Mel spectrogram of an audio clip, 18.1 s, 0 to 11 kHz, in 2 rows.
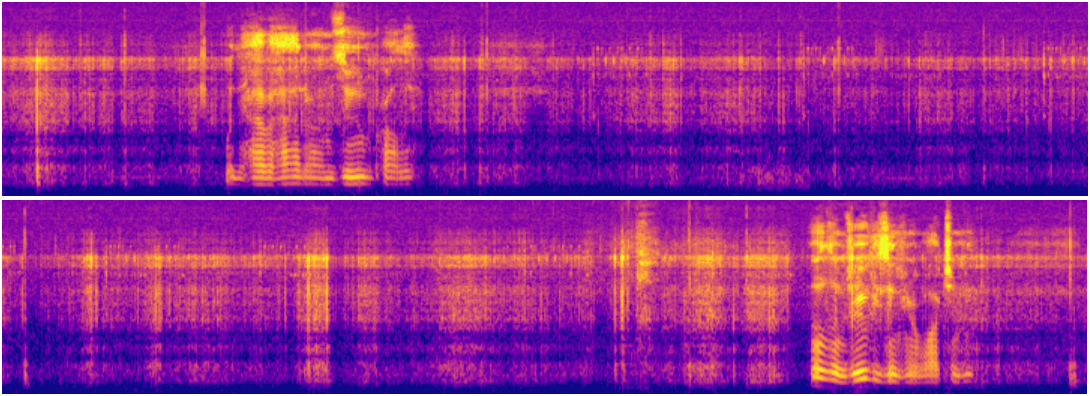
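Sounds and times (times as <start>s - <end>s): background hiss: 0.0s - 18.0s
faint high-pitched whine: 0.0s - 18.0s.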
